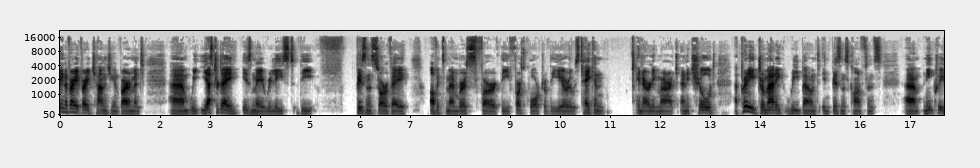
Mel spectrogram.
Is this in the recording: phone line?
no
